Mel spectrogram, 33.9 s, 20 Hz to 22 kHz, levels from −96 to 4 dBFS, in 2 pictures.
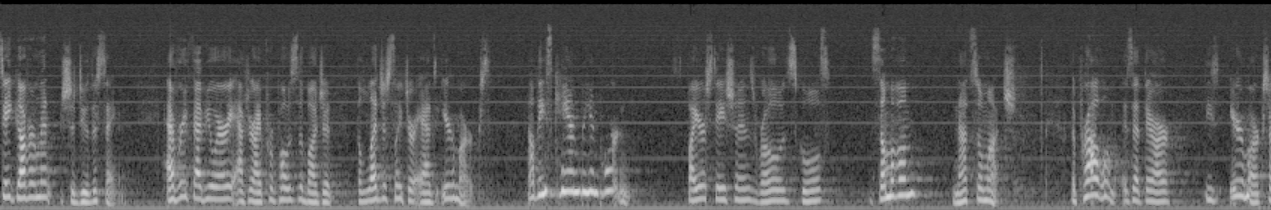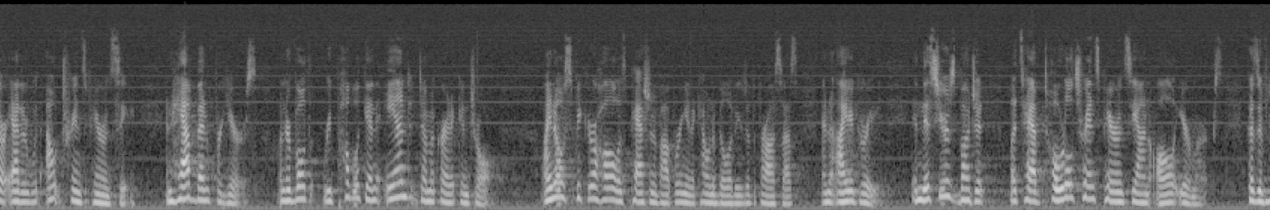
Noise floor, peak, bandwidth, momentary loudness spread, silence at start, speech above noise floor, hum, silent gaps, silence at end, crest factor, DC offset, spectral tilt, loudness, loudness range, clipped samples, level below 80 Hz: -43 dBFS; 0 dBFS; over 20 kHz; 16 LU; 0 s; 22 dB; none; none; 0 s; 22 dB; under 0.1%; -5 dB/octave; -21 LUFS; 3 LU; under 0.1%; -44 dBFS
